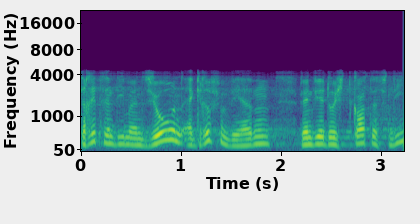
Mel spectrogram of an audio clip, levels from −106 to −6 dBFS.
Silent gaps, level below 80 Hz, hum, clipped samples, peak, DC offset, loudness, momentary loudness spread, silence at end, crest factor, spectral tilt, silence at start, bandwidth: none; -72 dBFS; none; under 0.1%; -10 dBFS; under 0.1%; -28 LUFS; 7 LU; 0 s; 16 dB; -6 dB/octave; 0 s; 4.6 kHz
